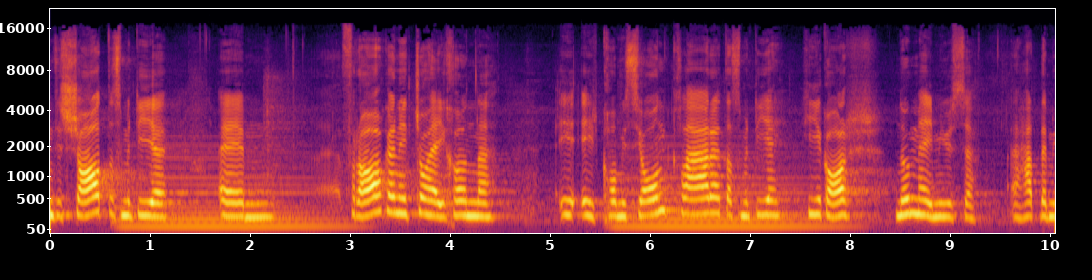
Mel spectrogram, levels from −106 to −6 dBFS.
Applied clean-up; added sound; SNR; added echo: none; Bowed string instrument; 18 dB; none.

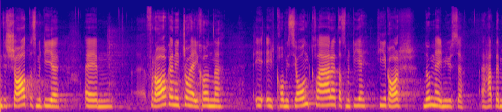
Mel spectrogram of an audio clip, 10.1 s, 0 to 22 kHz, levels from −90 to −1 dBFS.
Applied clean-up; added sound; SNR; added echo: none; none; none; none.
